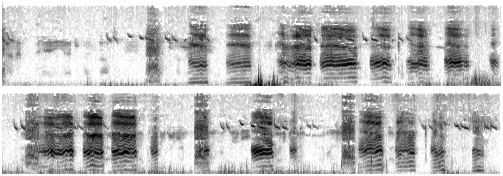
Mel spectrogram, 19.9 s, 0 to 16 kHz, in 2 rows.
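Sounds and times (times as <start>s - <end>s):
fawn bleating: 3.7s - 13.2s.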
